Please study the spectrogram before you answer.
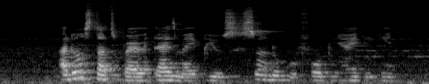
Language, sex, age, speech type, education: Nigerian Pidgin, female, 15-29, spontaneous, tertiary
